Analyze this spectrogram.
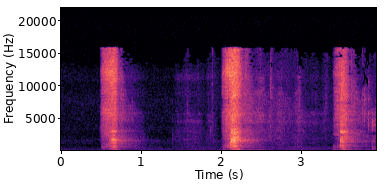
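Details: Dog Milo gives three harsh, explosive coughs spaced a second or more apart in a quiet room; described as bad coughing.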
